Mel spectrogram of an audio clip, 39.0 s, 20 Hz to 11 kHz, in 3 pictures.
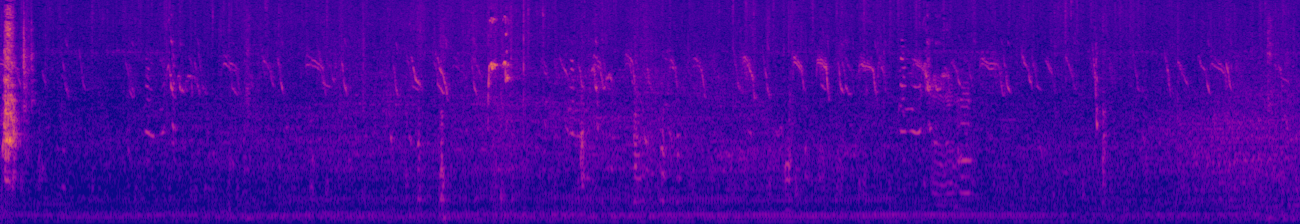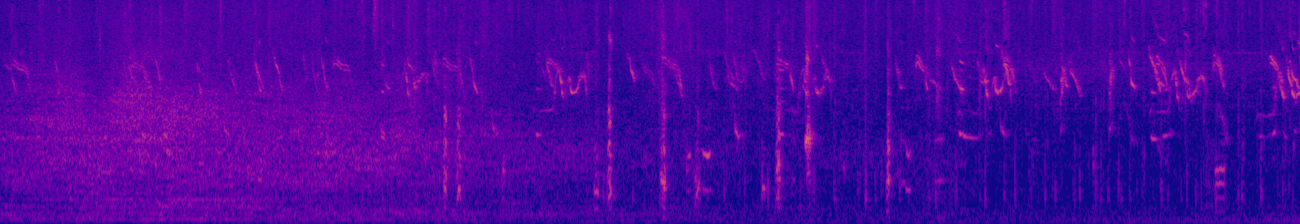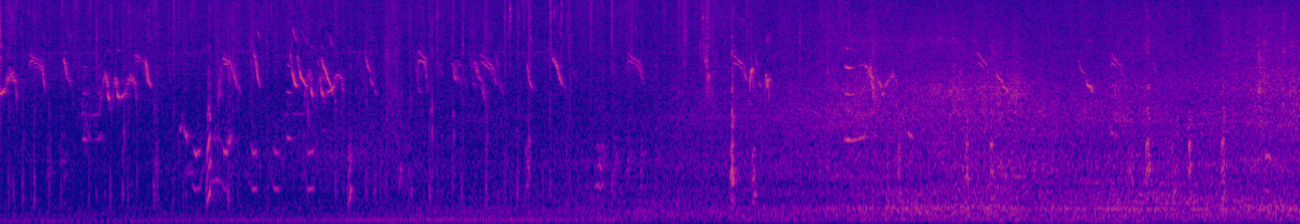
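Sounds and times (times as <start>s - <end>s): chickens clucking: 0.0s - 39.0s.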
